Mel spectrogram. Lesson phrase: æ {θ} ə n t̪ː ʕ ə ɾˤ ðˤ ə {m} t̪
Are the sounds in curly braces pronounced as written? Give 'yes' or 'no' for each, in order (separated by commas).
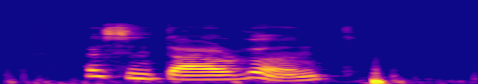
no, no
